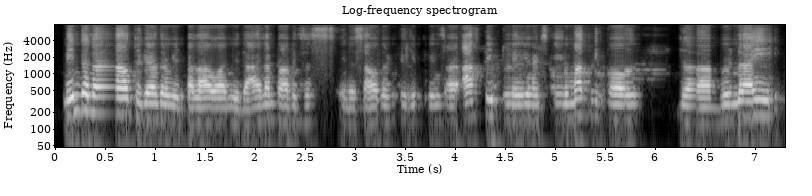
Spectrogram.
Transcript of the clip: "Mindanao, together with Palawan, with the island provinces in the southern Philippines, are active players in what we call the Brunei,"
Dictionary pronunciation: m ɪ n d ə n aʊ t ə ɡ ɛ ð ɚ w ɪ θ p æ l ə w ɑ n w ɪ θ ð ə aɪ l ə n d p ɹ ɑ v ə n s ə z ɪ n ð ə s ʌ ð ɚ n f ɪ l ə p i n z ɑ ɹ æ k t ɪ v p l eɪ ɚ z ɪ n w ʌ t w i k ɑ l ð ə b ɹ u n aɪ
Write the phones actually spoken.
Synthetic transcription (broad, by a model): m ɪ n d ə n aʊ t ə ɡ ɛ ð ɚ w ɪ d p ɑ l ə w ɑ n w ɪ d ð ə aɪ l ə n d p ɹ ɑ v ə n s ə s ɪ n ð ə s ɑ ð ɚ n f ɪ l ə p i n s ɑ ɹ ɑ k t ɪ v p l eɪ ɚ s ɪ n w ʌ t w i k ɑ l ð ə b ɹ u n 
